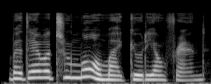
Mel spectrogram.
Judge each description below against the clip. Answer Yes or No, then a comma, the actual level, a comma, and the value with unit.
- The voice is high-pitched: Yes, very high, 250 Hz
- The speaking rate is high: Yes, fast, 255 wpm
